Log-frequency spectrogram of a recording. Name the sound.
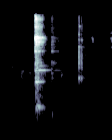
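glass clinking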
